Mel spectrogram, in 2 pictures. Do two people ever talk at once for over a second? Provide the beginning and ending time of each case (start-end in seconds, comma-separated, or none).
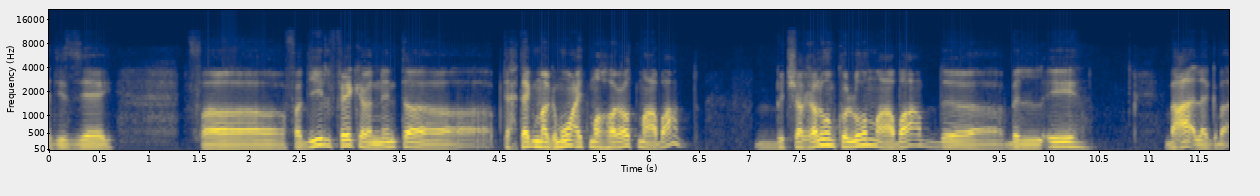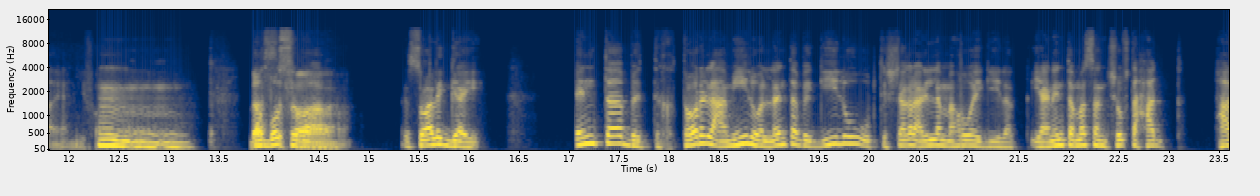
none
